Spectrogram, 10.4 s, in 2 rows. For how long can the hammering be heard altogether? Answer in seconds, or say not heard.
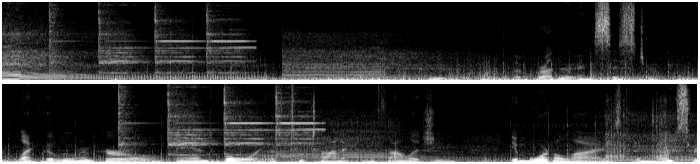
3 s.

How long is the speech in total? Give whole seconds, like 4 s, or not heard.
7 s.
